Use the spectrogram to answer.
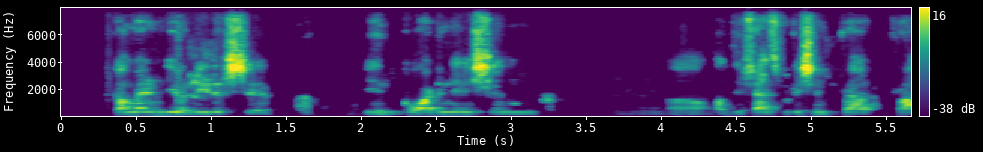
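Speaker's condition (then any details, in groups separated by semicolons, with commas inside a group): No condition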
